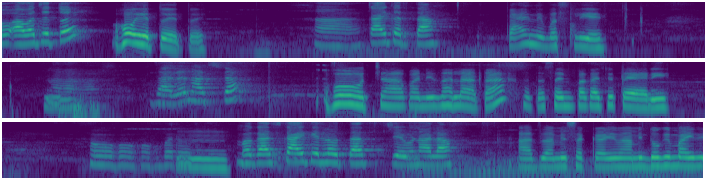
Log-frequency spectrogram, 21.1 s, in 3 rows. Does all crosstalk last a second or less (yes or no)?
yes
